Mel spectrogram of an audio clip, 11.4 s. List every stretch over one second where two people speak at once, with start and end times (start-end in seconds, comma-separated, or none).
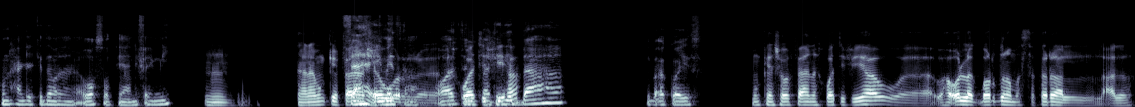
3.4-5.2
